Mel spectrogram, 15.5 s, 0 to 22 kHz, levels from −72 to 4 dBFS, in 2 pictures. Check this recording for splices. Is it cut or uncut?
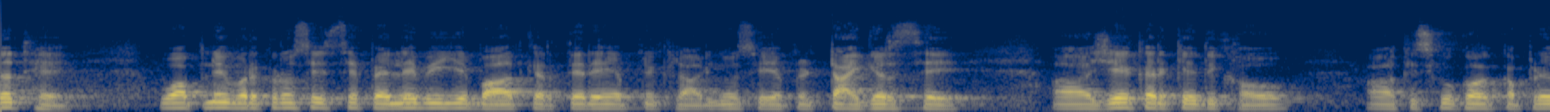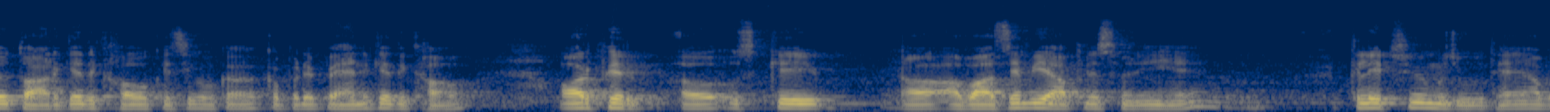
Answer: uncut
